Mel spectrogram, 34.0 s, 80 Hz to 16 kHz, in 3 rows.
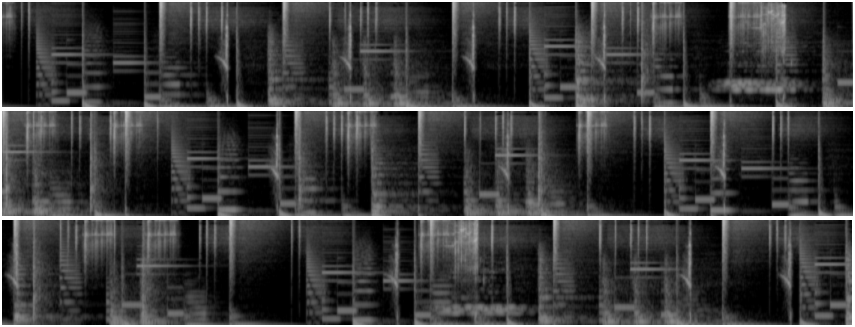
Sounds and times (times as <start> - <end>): Funny music: 0.0 - 6.4, 7.0 - 19.4, 20.2 - 25.7, 26.8 - 34.0.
